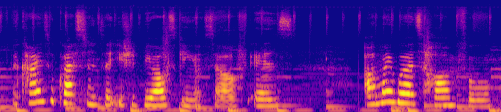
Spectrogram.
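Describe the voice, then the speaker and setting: Someone soft-spoken talks while music plays in the background. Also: woman. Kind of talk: hijab tutorial with motivational talk to camera. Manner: quiet, soft-spoken.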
